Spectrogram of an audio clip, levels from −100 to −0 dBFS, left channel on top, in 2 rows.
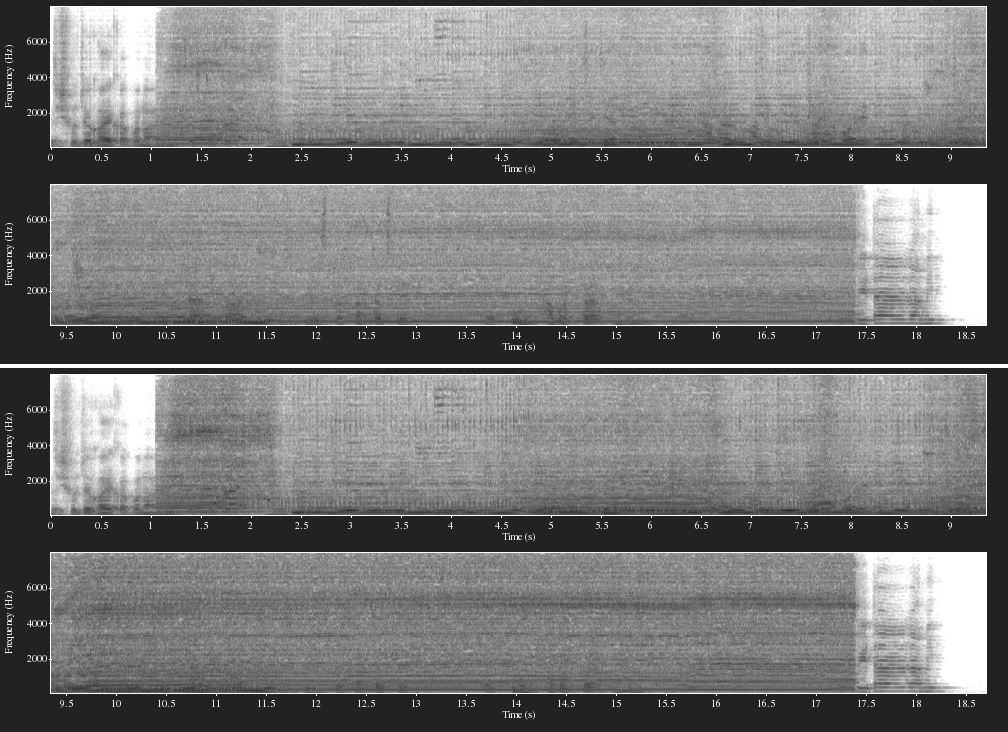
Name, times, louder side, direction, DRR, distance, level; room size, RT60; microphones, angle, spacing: voice 1, 0.0-1.9 4.9-13.0 13.6-15.6, left 1 dB, 45° left, 1 dB, 3.0 m, -36 dB
sound 1, 1.0-17.4, right 4 dB, 90° right, 1.9 m, -31 dB
voice 2, 2.1-2.8 17.1-18.2, equal, 5° right, -2 dB, 4.6 m, -40 dB
sound 2, 2.4-11.6, right 2 dB, 45° right, 2.3 m, -28 dB
19.5 x 8.0 x 2.5 m, 0.31 s
head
